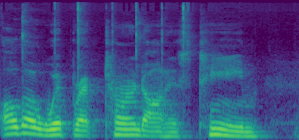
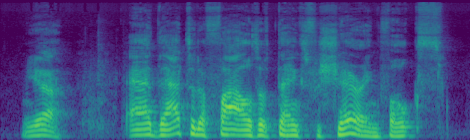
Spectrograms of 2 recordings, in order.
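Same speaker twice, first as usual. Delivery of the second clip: ordinary delivery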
